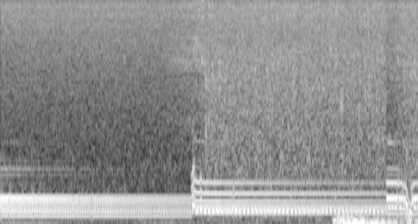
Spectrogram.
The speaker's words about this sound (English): Just feel a little rain.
